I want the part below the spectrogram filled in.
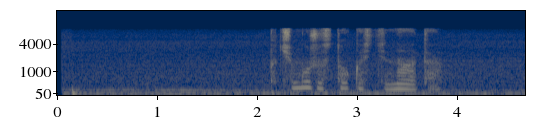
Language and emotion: Russian, sad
